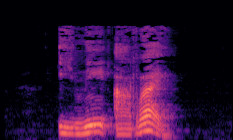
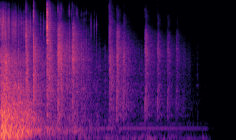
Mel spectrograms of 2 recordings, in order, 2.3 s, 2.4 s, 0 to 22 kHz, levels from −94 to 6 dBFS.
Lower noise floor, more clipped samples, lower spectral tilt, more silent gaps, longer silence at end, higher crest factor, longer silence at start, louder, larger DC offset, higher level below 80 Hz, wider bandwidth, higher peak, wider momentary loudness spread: first, -74 dBFS vs -57 dBFS; neither; first, -5.5 dB/octave vs -3.5 dB/octave; neither; second, 0.6 s vs 0.75 s; about the same, 22 dB vs 26 dB; first, 0.6 s vs 0 s; first, -25 LUFS vs -29 LUFS; neither; second, -58 dBFS vs -42 dBFS; second, 11.5 kHz vs over 20 kHz; about the same, -6 dBFS vs -4 dBFS; second, 16 LU vs 20 LU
